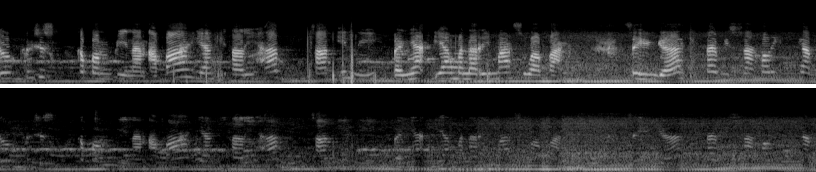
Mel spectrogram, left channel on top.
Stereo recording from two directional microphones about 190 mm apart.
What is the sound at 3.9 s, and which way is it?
Speech, 40° left (ahead or behind).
